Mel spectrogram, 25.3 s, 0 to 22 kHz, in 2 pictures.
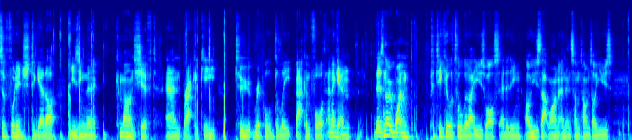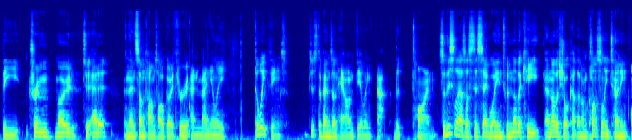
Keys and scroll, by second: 17.3 BackSpace.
